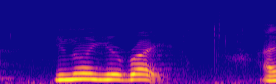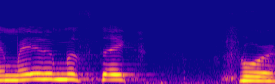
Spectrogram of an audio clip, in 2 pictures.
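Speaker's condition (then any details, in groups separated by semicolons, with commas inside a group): Cerebral palsy; present from birth, premature; breathing problems from sleep apnea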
